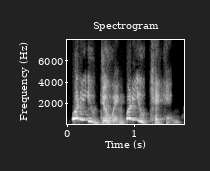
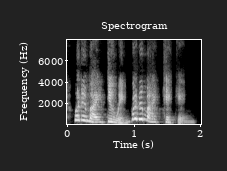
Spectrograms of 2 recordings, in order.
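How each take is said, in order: First: High, loud scolding question; grandmother crying out. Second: High mocking echo of grandma's scolding; mocking imitation. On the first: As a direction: scold him, stress on what. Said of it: "grandmother cried". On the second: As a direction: throw her words back at her, sneering. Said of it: "He imitated her voice in a mocking way". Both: A narrator's reading.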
